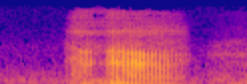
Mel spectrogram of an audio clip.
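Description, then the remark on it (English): A person imitates a snore: one drawn-out, rattling snort lasting about a second, close and fairly loud, with no other sounds around it. “Unless, you know, they were praying in snores.”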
